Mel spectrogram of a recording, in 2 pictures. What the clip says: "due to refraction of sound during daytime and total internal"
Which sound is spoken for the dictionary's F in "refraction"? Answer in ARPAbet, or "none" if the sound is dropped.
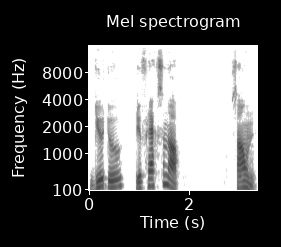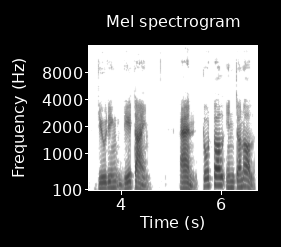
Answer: P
